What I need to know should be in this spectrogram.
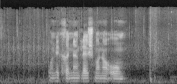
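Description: A young man talks briefly into a close microphone.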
